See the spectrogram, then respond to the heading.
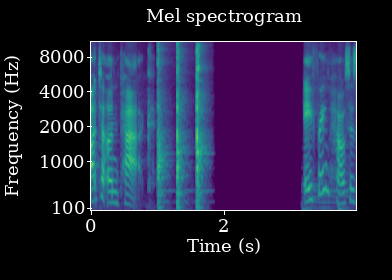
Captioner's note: hammer banging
